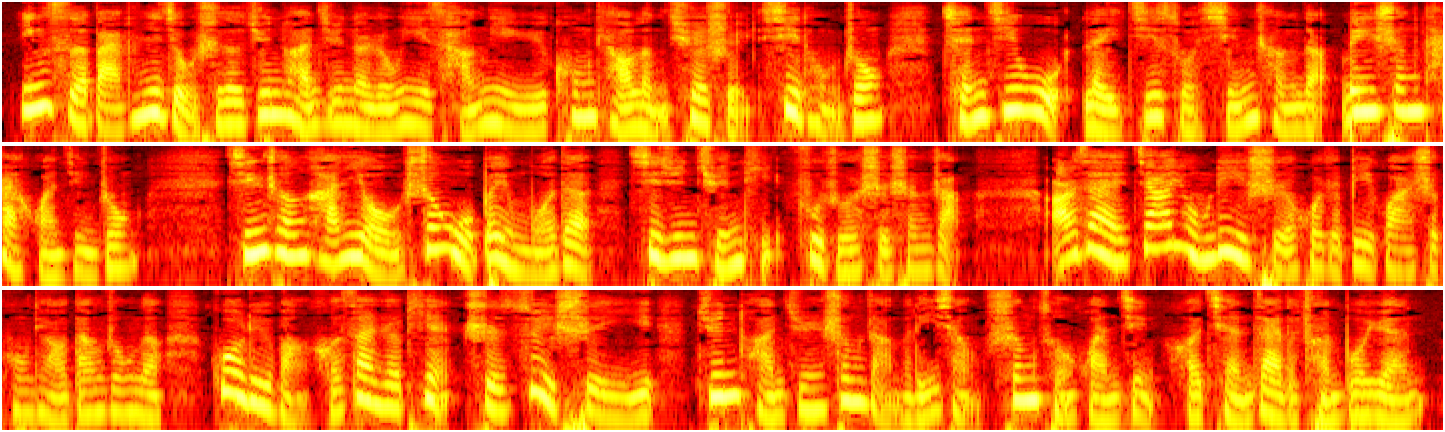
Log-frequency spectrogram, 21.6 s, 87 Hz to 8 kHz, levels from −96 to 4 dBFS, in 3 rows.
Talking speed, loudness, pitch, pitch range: 290 characters per minute, -18 LUFS, 175 Hz, 140-230 Hz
